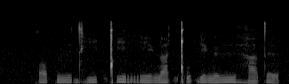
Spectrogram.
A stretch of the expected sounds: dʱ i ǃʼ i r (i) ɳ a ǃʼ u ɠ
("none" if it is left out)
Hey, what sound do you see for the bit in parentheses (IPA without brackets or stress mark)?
iː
